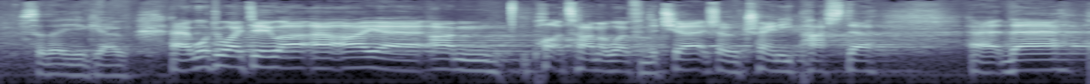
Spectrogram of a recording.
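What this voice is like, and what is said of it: Slight northern English accent. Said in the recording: “as you can probably tell by the accent. It's a slight northern accent, as I grew up next to Liverpool”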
